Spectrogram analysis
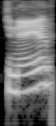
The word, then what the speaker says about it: Tanaya: Is that how you pronounce it? Tanaya. Tanaya?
